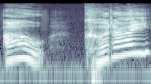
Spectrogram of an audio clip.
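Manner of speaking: eager mouse voice exclaiming. Narrator reads the mouse answering when asked if he wants the cage, exclaiming. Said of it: "exclaimed the mouse".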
